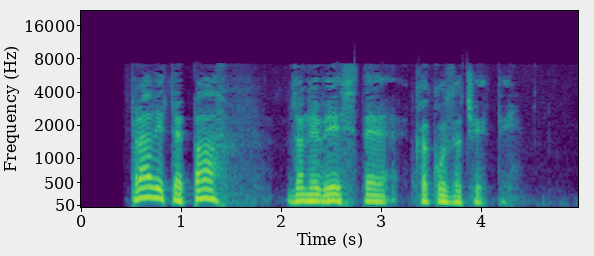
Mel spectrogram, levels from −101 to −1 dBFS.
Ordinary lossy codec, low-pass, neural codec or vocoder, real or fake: AAC, 32 kbps; 7.2 kHz; none; real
